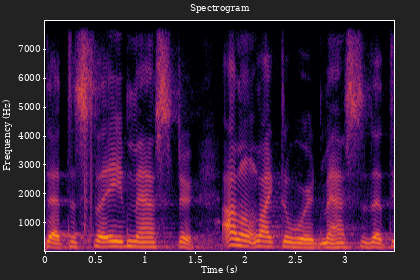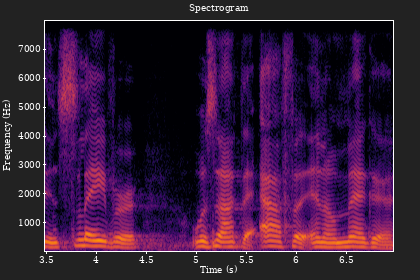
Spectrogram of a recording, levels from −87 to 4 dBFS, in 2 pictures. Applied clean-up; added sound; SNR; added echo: none; none; none; none.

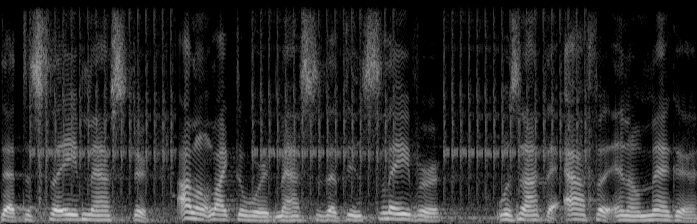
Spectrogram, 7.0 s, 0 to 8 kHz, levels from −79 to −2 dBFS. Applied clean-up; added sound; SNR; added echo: none; Typewriter + Sink (filling or washing); 18 dB; none.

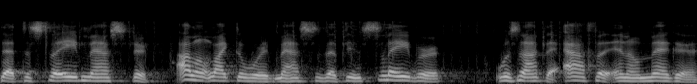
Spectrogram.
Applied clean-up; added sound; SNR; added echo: neural separator model SepFormer DNS4.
